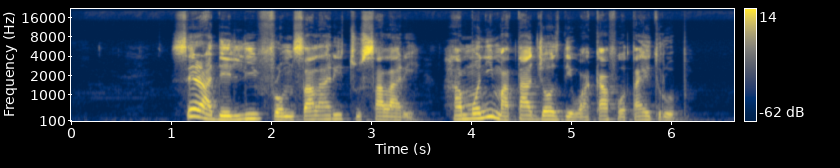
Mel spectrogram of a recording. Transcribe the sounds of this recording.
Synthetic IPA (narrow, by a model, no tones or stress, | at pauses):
seɾadelivfɹɔ̃msalaɾitusalaɾḭ | hamɔnimatad͡ʒɔs̬dewakafɔtaɪtɾop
